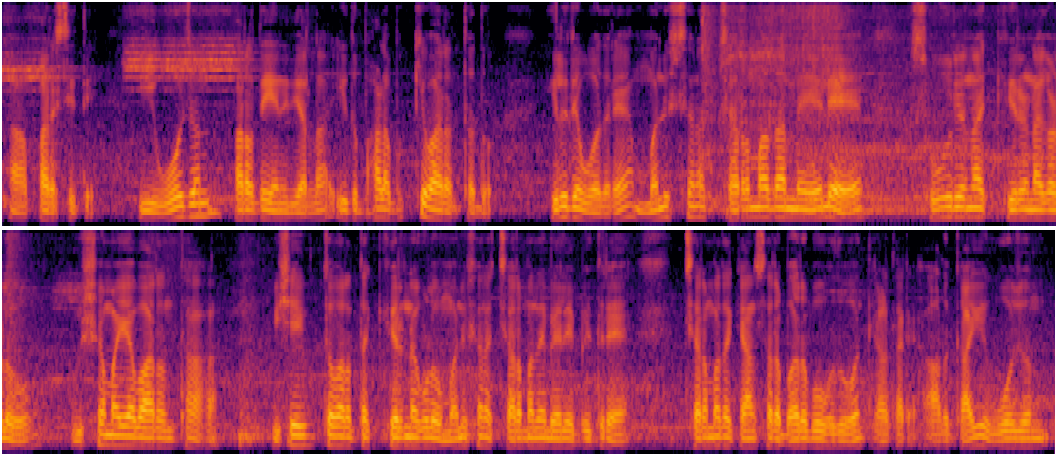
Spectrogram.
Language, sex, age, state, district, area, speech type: Kannada, male, 60+, Karnataka, Bellary, rural, spontaneous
